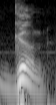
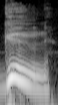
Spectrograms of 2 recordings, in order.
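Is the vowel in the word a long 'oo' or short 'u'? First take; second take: short u; long oo. First: The vowel is a short 'u' sound. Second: The vowel is a long 'oo' sound. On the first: The speaker calls it right. "a short U" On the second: The speaker calls it wrong. "He's pronouncing it as G O O N"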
